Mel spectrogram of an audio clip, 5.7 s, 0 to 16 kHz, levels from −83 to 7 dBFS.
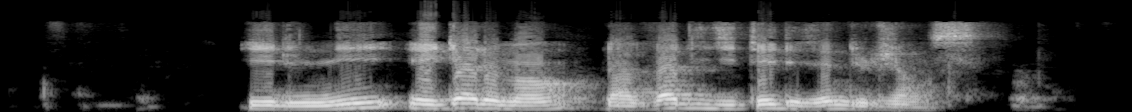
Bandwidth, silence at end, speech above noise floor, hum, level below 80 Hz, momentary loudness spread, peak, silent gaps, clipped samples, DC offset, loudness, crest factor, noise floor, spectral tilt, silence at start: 11 kHz; 0.55 s; 35 dB; none; -50 dBFS; 6 LU; 0 dBFS; none; 0.4%; under 0.1%; -9 LUFS; 10 dB; -44 dBFS; -4.5 dB/octave; 1.2 s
